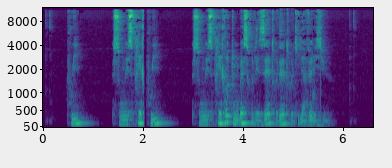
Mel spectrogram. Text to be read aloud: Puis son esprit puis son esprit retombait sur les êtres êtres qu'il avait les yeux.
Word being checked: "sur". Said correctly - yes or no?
yes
